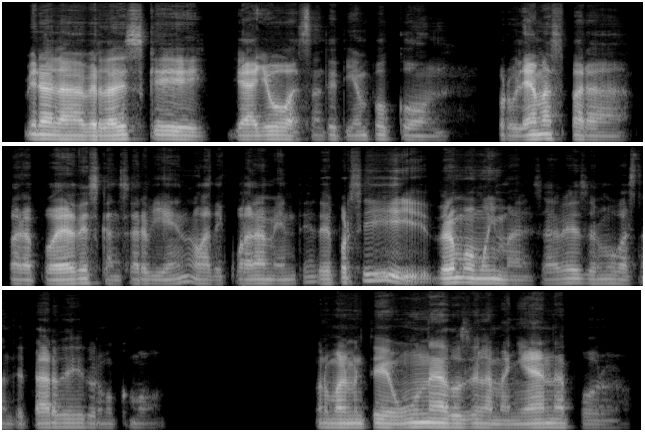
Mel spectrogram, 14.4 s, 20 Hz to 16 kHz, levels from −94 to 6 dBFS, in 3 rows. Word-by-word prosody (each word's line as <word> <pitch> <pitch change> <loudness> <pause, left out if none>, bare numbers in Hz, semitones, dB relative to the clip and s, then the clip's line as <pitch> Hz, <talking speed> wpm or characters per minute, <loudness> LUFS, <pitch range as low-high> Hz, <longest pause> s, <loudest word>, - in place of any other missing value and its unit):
Mira, 110 -1 +6
la 100 -1 +6
verdad 100 +1 +6
es 110 -1 +1
que 100 -4 +2
ya 100 0 +5
llevo 105 +1 +2
bastante 100 0 -4
tiempo 105 +1 -11
con 90 -2 -12 0.3
problemas 110 +4 +4
para 90 -2 -5
para - - -6
poder 95 +1 +4
descansar 100 -2 -7
bien 95 +7 -10
o 100 - -8
adecuadamente. 100 +4 -7
De 105 - -7
por - - -7
sí 265 - -4
duermo 120 +1 +2
muy 110 0 -2
mal, 90 -3 -11
¿sabes? 105 +5 -9
Duermo 100 0 -13
bastante 95 -1 -15
tarde. 105 +1 -4
Duermo 95 -1 -18
como 95 0 -26 1.1
normalmente 100 0 -2
1:00 110 +2 +2
o - - -2
2:00 100 -1 -4
de 105 - -6
la 100 -1 -4
mañana 95 +2 0
por 90 -2 -21
100 Hz, 160 wpm, -24 LUFS, 95-105 Hz, 1.1 s, Mira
